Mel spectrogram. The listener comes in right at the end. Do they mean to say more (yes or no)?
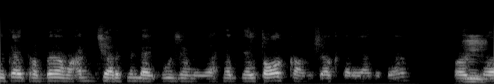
no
